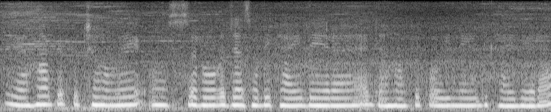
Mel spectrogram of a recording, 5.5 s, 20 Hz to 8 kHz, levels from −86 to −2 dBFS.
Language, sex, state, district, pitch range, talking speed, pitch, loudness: Hindi, female, Chandigarh, Chandigarh, 195-215 Hz, 185 wpm, 205 Hz, -13 LUFS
